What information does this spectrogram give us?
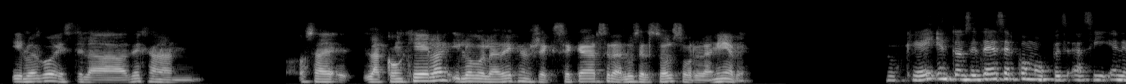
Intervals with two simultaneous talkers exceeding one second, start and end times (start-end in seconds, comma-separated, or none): none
